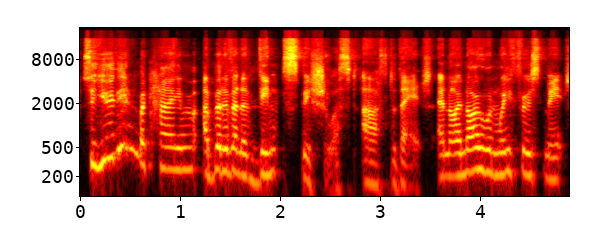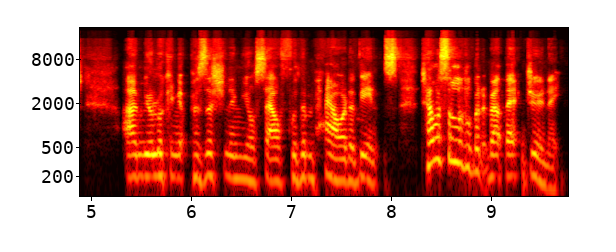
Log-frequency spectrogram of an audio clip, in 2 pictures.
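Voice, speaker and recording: A woman's voice: mid-range voice, expressive, brisk, fairly bright tone. A woman with an Australian accent hosting a podcast, encouraging her guest and summing up what she says. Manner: encouraging, affirming, sums up the guest's points. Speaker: podcast host. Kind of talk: interviewing in casual conversation.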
